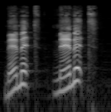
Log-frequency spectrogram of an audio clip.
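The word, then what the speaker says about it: Mehmet Oz: mccormick by leicester wait have i been saying his name wrong i've been saying like met oz mimit that's how you say it mammoth oh the book is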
